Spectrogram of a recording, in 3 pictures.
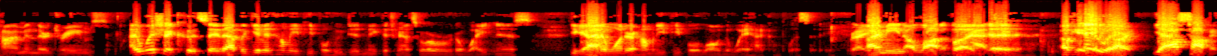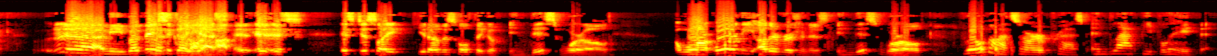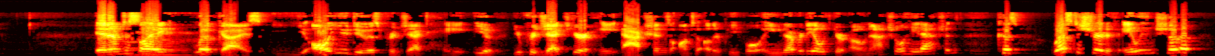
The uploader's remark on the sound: Sorry for the jump in the sound quality at the end. We had some audio issues and had to rerecord the last part etc.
